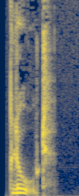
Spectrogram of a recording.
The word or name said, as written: blot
